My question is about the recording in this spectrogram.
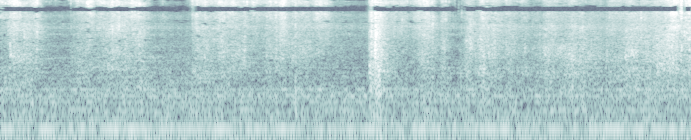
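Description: Faint, soft rustling of thin cooked yufka sheets as hands lift and spread them out on a cloth, with one slightly louder rustle about three seconds in. A faint steady low hum runs beneath.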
